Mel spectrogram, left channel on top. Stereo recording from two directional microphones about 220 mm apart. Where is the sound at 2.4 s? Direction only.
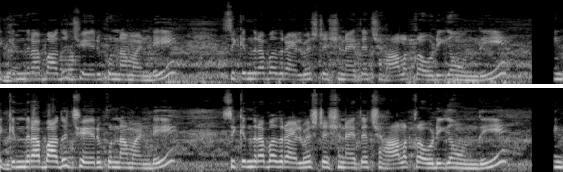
30° right (ahead or behind).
